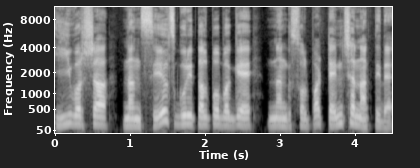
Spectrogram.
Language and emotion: Kannada, fearful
